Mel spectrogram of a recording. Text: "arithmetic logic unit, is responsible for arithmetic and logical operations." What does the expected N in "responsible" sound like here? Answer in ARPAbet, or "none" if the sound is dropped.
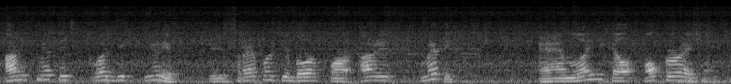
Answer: none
